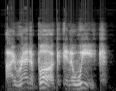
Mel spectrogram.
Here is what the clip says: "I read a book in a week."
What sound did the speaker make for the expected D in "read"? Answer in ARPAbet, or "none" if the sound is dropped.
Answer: D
